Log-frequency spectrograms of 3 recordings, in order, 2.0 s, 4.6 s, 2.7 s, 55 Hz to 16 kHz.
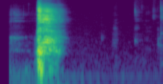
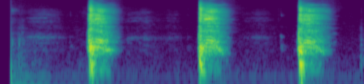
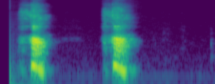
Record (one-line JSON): {"cough_length": "2.0 s", "cough_amplitude": 32346, "cough_signal_mean_std_ratio": 0.26, "three_cough_length": "4.6 s", "three_cough_amplitude": 32405, "three_cough_signal_mean_std_ratio": 0.32, "exhalation_length": "2.7 s", "exhalation_amplitude": 24438, "exhalation_signal_mean_std_ratio": 0.3, "survey_phase": "beta (2021-08-13 to 2022-03-07)", "age": "65+", "gender": "Male", "wearing_mask": "No", "symptom_none": true, "smoker_status": "Never smoked", "respiratory_condition_asthma": false, "respiratory_condition_other": false, "recruitment_source": "REACT", "submission_delay": "1 day", "covid_test_result": "Negative", "covid_test_method": "RT-qPCR"}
